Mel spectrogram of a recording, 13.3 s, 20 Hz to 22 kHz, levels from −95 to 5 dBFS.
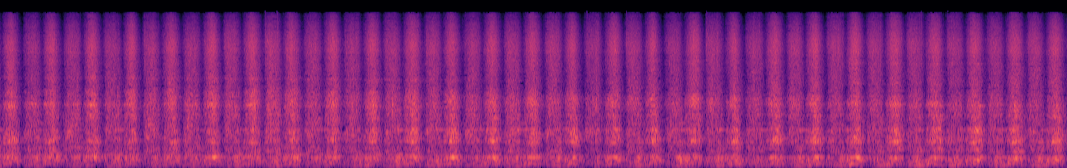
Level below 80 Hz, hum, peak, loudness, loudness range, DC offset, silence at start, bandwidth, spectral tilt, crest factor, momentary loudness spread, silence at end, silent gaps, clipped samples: -64 dBFS; none; -10 dBFS; -28 LUFS; 1 LU; under 0.1%; 0 s; 16 kHz; -1.5 dB/octave; 20 dB; 4 LU; 0 s; none; under 0.1%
